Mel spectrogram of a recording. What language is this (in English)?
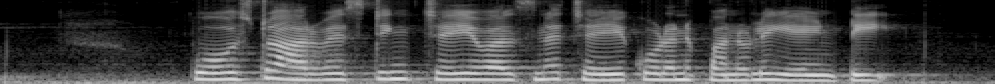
Telugu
